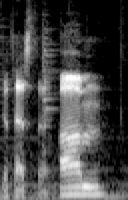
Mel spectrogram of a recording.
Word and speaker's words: Bethesda: Yeah, that's how you say it, Bethesda.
